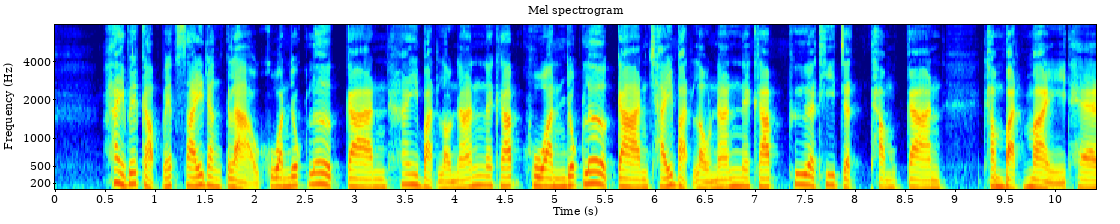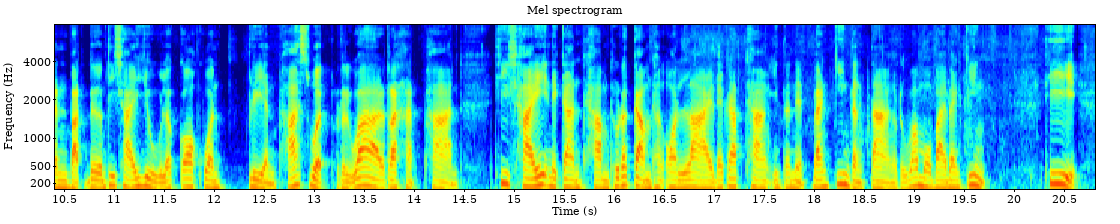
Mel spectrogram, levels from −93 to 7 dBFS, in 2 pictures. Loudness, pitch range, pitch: -18 LUFS, 125-160 Hz, 140 Hz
